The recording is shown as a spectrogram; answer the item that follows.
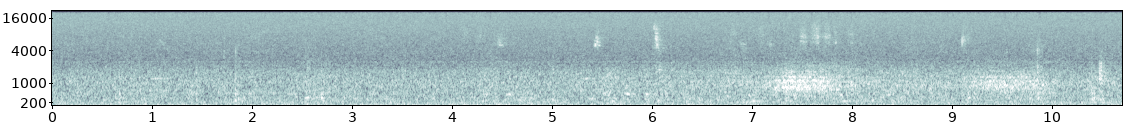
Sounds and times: night traffic 0:06.6 - 0:10.7

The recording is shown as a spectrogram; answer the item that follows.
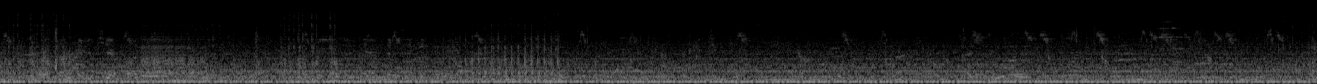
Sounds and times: wooden boats crackling 0:00.0 - 0:03.6

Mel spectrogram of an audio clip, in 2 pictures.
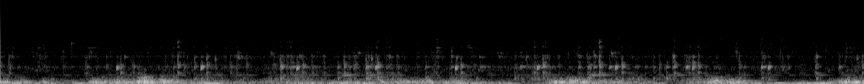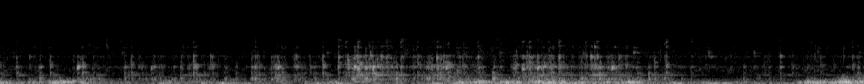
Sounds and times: pipe dipped in water 0:00.0 - 0:17.2

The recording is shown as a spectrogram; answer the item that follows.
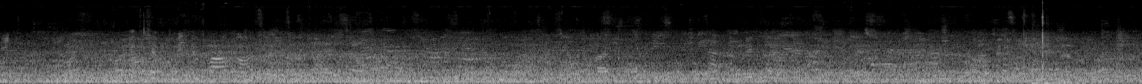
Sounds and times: people 0:00.0 - 0:11.4

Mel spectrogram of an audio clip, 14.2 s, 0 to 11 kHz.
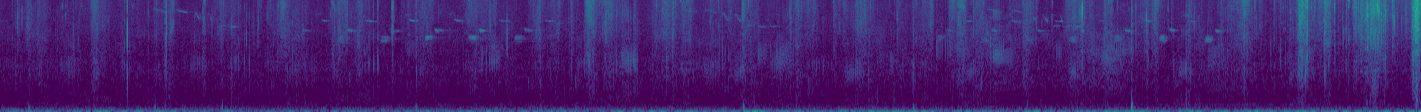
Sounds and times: walking 0:12.9 - 0:14.2

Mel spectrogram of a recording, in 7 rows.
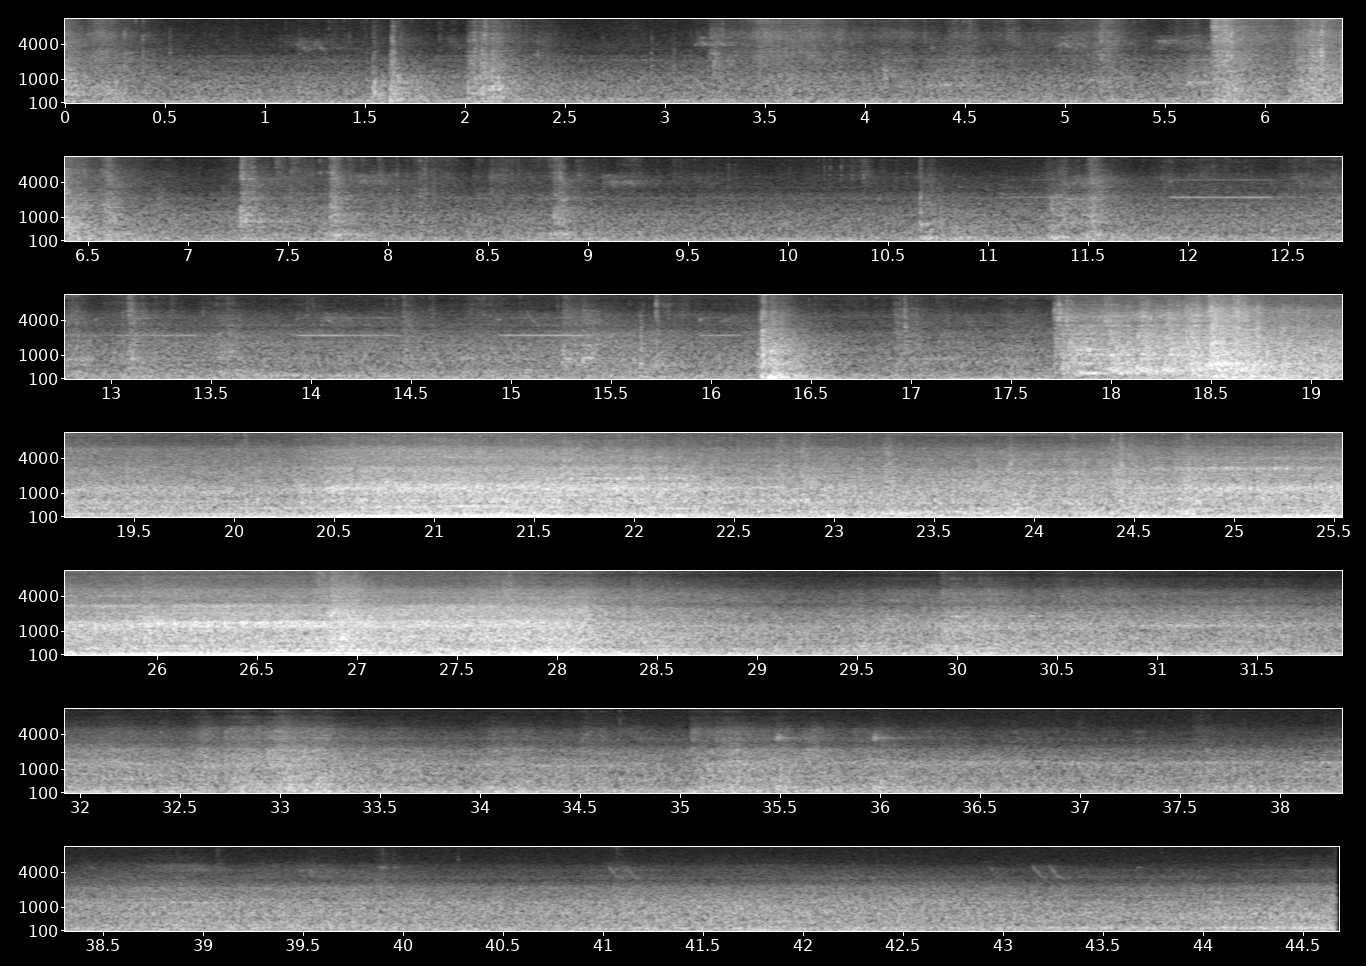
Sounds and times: small restaurants owners cleaning the street 0:00.0 - 0:01.0
small restaurants owners cleaning the street 0:01.8 - 0:09.5
delivery trucks passing 0:10.7 - 0:40.8
small restaurants owners cleaning the street 0:17.7 - 0:29.0

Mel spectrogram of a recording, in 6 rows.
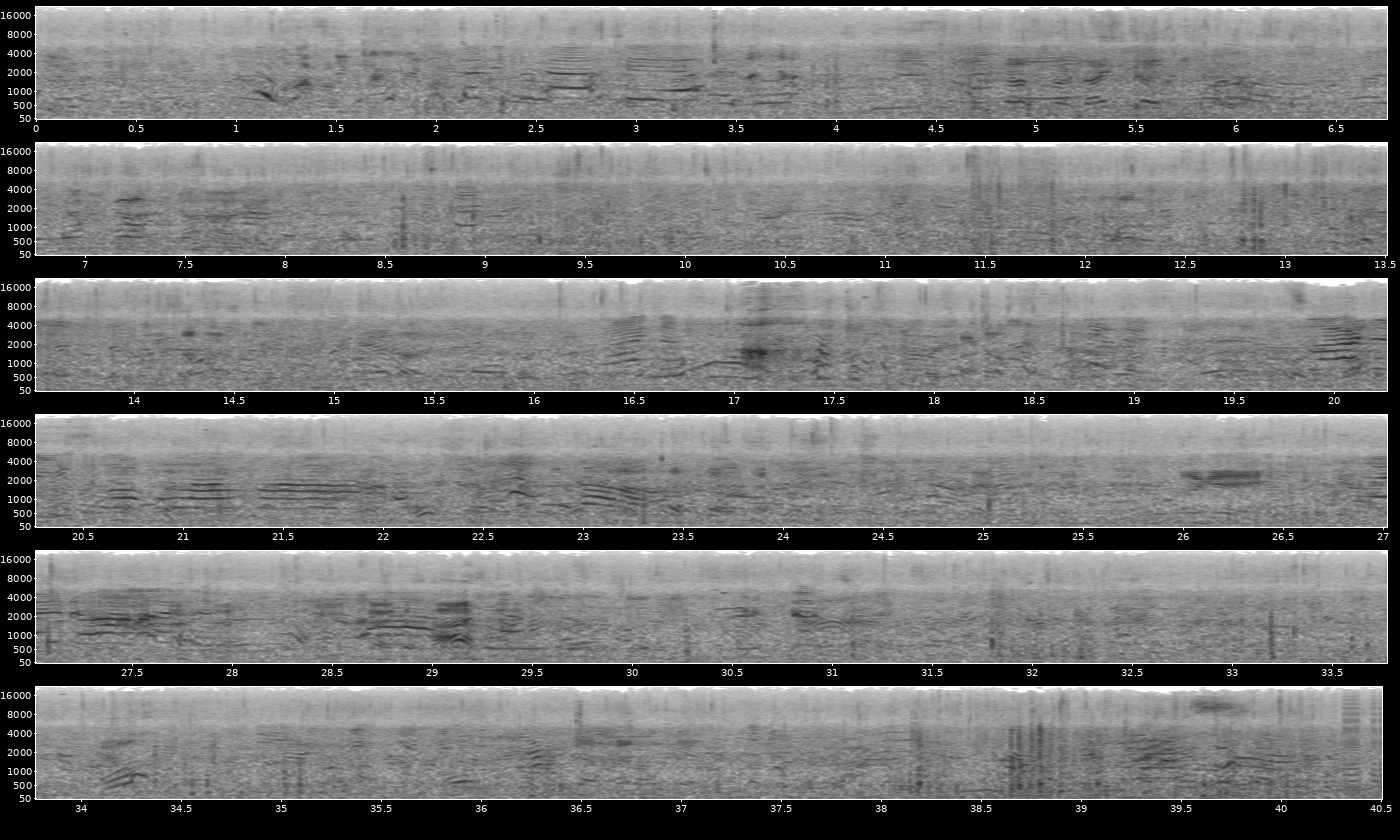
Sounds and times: people walking and talking 0:00.0 - 0:40.5
distorton signals by mobile phones 0:39.9 - 0:40.5

